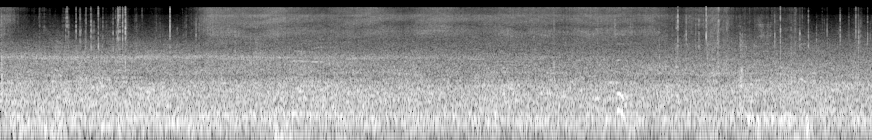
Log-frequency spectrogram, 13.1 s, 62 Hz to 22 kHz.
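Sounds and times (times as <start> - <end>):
busy hall hum and hiss: 0.0 - 13.0.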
